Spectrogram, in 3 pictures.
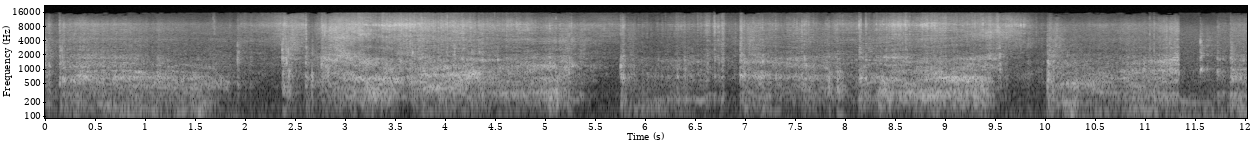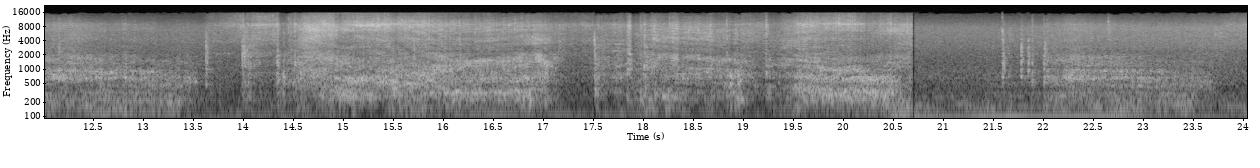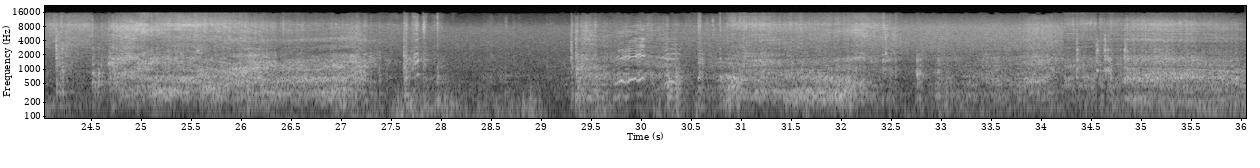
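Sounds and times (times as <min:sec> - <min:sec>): skateboard clacks: 0:00.0 - 0:08.7, 0:09.3 - 0:20.7, 0:21.6 - 0:28.1, 0:32.1 - 0:36.0
skateboard wheels rolling on concrete: 0:00.0 - 0:36.0.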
